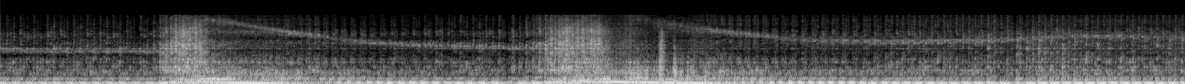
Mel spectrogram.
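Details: Dodge SRT-4 with suspected rough idle: low idle pulses unevenly between two quick throttle blips, turbo whistle on top, lumpy unsteady beat.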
